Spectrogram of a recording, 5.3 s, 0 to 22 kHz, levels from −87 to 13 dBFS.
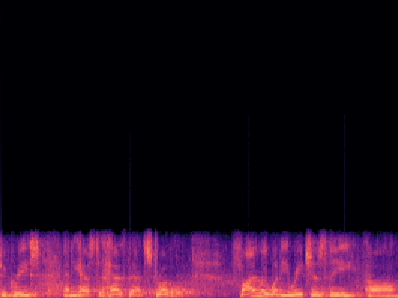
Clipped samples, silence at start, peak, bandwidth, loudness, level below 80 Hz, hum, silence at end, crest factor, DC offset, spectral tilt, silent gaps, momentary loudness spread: under 0.1%; 0 s; 0 dBFS; 5 kHz; -11 LUFS; -42 dBFS; none; 0 s; 10 dB; under 0.1%; -3.5 dB/octave; none; 9 LU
